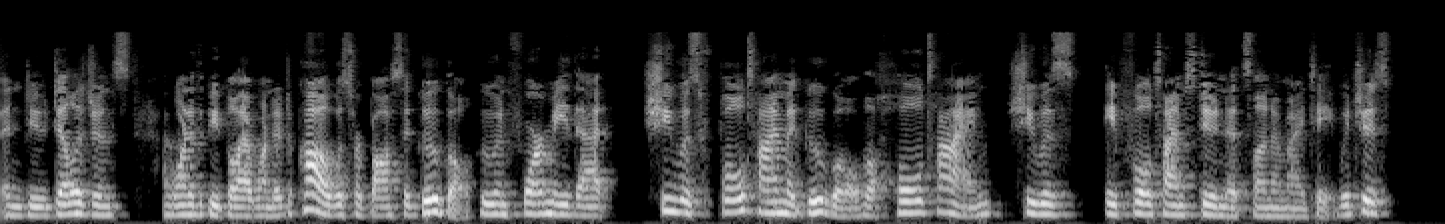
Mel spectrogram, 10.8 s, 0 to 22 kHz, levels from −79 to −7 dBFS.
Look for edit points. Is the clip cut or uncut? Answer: uncut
